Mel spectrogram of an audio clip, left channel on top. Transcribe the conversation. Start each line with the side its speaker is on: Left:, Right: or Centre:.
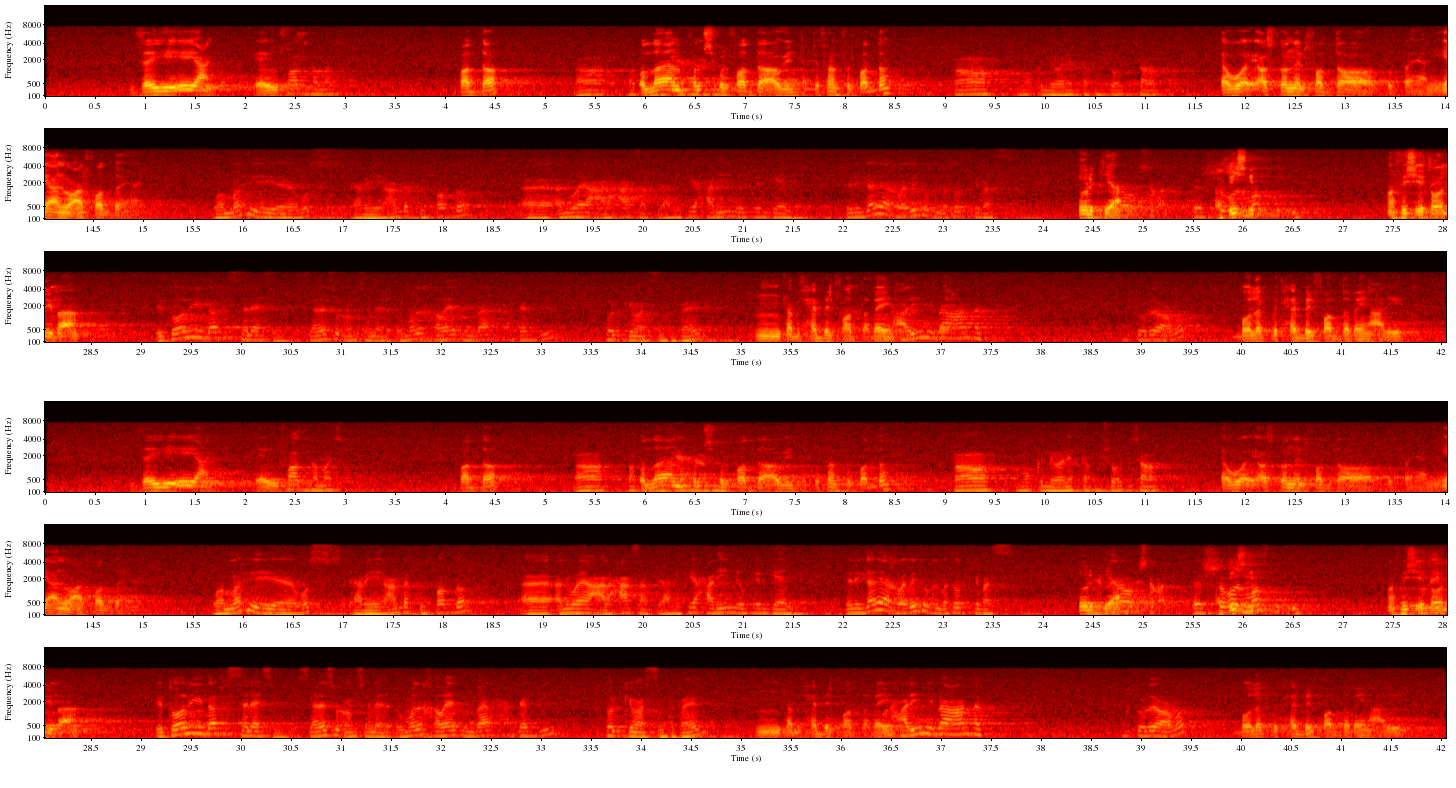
Left: زي ايه يعني يا يوسف
Right: فضة مثلا
Left: فضة
Right: اه فضة
Left: والله
Right: تركية
Left: انا ما بفهمش
Right: حلوة
Left: في
Right: جدا
Left: الفضه أوي انت بتفهم في الفضه
Right: اه ممكن نبقى نفتح مشروع سوا
Left: هو اصلا الفضه بتبقى يعني ايه انواع الفضه يعني
Right: والله آه، بص يعني عندك في الفضة آه أنواع على حسب يعني في حريمي وفي رجالي الرجالي أغلبيته بيبقى تركي بس
Left: تركيا
Right: فاهمني أنا بشتغل الشغل
Left: مفيش
Right: المصري
Left: مفيش
Right: بتقول
Left: ايطالي
Right: إيه؟
Left: بقى
Right: ايطالي ده في السلاسل السلاسل والانسلات امال الخواتم بقى الحاجات دي تركي بس انت فاهم
Left: مم، انت بتحب الفضه باين
Right: والحريمي
Left: عليك
Right: بقى
Left: فاهم
Right: عندك بتقول ايه يا عمر
Left: بقول لك بتحب الفضه باين عليك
